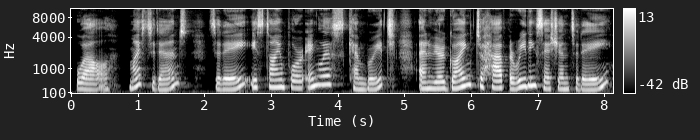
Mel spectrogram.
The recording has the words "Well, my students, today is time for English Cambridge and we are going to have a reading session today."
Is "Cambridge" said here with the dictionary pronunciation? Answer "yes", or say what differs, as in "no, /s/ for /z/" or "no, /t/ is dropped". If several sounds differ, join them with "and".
yes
